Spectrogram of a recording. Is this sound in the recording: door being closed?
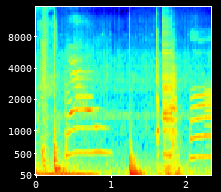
no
